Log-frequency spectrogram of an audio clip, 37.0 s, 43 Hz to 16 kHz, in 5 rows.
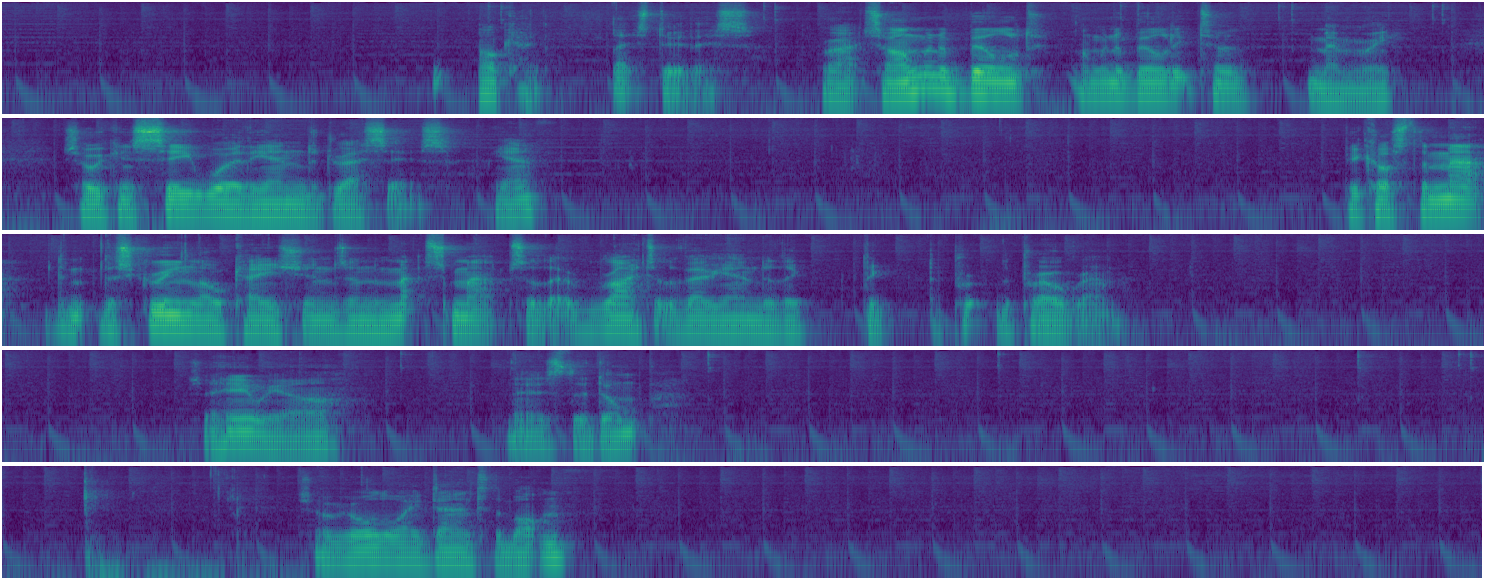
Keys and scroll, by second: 29.7 Page_Down.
